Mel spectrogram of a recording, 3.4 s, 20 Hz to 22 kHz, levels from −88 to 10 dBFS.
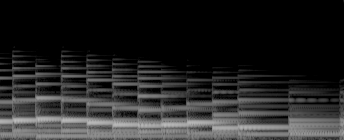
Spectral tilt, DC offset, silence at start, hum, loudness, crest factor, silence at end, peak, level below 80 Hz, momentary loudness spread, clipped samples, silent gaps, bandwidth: -11.5 dB/octave; under 0.1%; 0 s; none; -25 LUFS; 12 dB; 0 s; -12 dBFS; -60 dBFS; 9 LU; under 0.1%; none; 4.5 kHz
